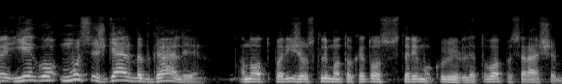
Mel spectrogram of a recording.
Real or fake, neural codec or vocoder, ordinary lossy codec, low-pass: real; none; Opus, 24 kbps; 9.9 kHz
